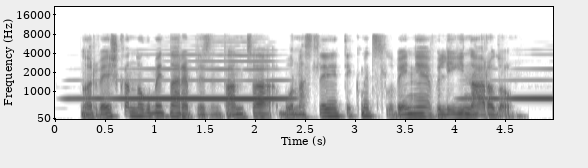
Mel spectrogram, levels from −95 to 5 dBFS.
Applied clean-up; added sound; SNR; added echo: none; Wind instrument, woodwind instrument; 1 dB; none.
